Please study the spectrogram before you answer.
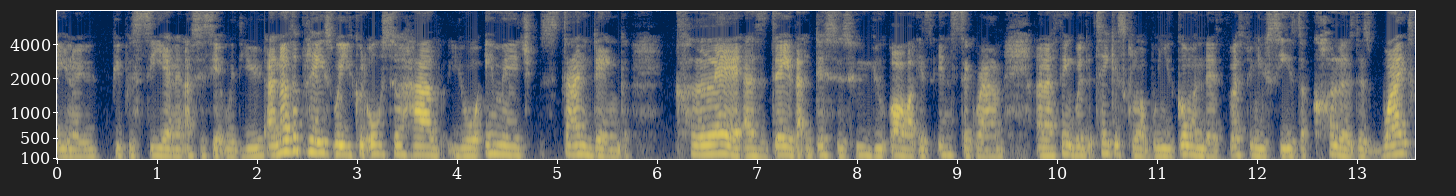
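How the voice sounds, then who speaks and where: Low-voiced woman with a Yoruba accent. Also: recorded from a distance. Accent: Nigerian Yoruba. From Nigeria. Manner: chatty and joking, with frequent asides and fillers. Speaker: small business owner and vlogger. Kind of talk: casual talk to camera giving business tips.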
